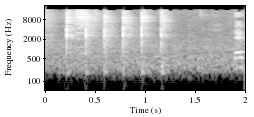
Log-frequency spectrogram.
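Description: Plastic toy knife chopping a toy chili on a plastic toy cutting board: about six quick, even taps, roughly five a second.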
